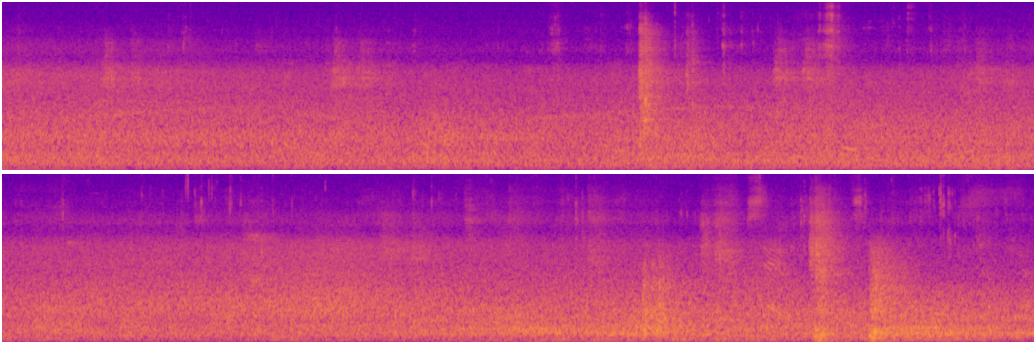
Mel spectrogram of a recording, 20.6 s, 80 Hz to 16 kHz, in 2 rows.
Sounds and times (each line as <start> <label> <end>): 16.4 Fireworks 17.8
18.4 Fireworks 20.6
